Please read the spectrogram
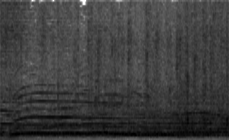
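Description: Audience cheering and whooping as the song ends, over the last ringing electric guitar notes; scattered clapping begins near the end.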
